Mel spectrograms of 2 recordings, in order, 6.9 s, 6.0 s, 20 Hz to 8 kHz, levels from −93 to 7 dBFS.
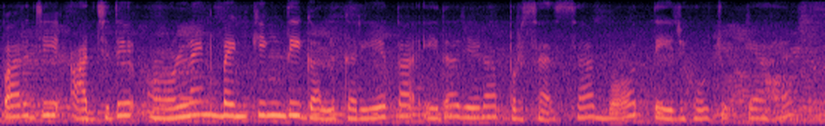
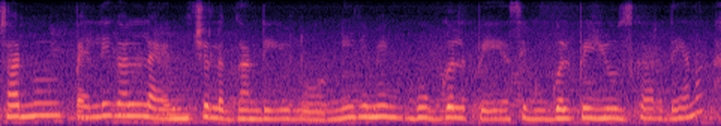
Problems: background sounds at intervals, background conversations at intervals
